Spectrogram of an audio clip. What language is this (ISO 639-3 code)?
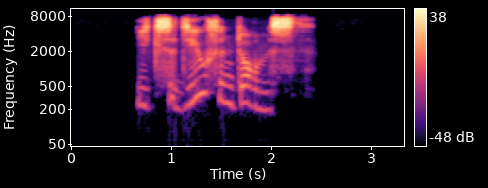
kab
